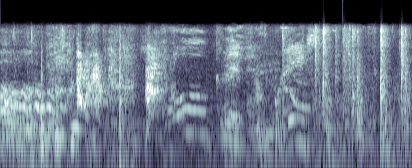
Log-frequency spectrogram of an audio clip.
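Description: Several puppies making short, high, bending calls as they play, heard over people's voices.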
